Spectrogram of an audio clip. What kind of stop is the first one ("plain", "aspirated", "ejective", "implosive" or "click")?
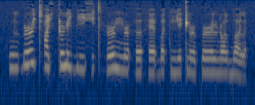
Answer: implosive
